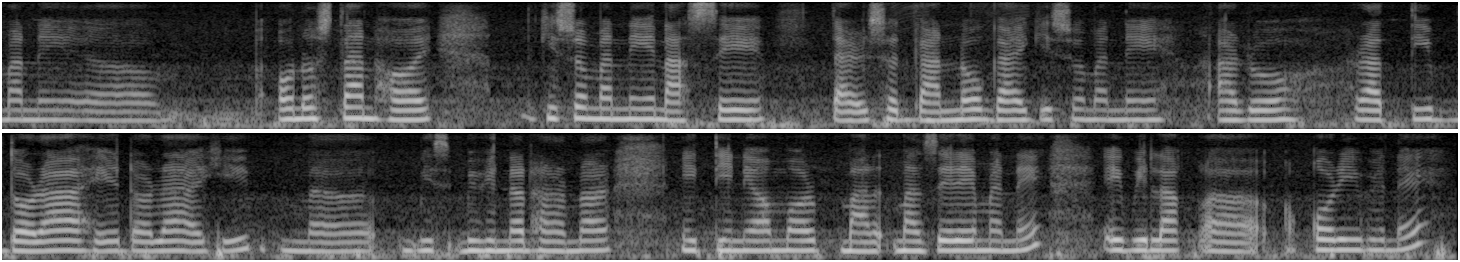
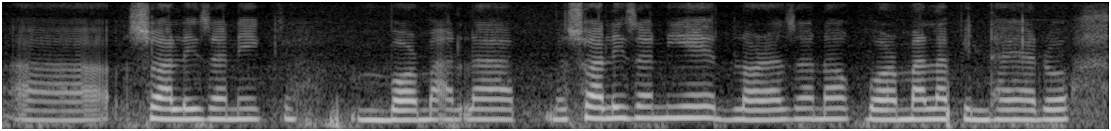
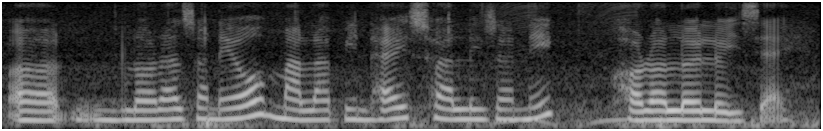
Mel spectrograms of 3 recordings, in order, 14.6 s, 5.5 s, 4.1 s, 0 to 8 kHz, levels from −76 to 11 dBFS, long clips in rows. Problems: background sounds at intervals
